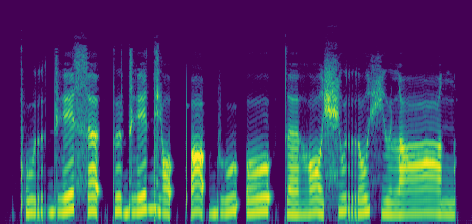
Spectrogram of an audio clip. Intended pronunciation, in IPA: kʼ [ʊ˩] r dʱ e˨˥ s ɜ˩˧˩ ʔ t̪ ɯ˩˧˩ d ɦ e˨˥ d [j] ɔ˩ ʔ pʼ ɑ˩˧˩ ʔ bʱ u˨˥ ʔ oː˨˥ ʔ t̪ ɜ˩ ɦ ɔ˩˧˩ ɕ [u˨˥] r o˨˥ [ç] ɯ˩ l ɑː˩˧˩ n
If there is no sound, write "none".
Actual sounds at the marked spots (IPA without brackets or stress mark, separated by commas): u˩, j, u˨˥, ç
